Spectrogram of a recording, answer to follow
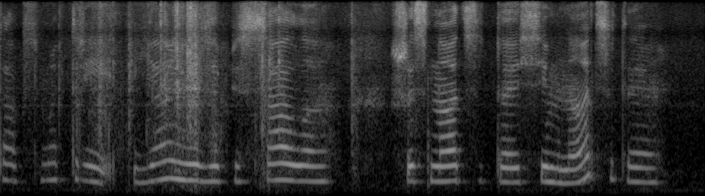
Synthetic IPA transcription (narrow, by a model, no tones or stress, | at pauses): t̪ɑksmɐt̪ɾʲijanʲizɐpʲɪsɑlˠɐ | ʂɨsnat̪sʲɨt̪ɐjɐsʲɪmnat̪sʲɨt̪ɐjɐ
